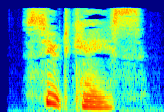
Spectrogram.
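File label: "suitcase", British English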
